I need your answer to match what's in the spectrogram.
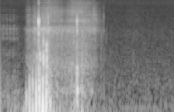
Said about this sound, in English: Dave, you're purring loudly.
